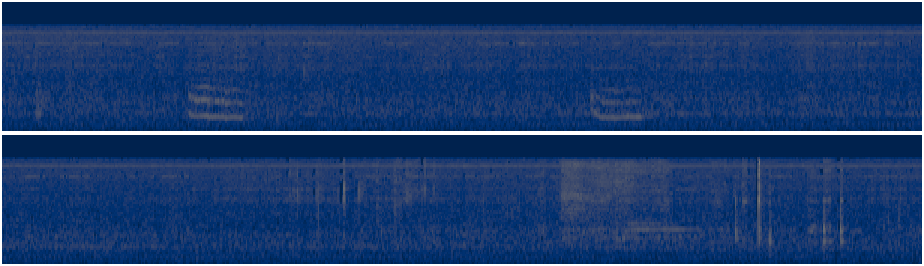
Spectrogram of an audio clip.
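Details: Cat in heat sharing a home with an attention-seeking deaf ferret: two brief, fairly faint yowling meows in the first half, then soft rustling and scattered clicks.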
